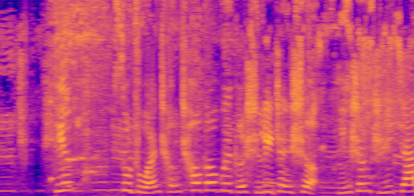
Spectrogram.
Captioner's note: ding!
